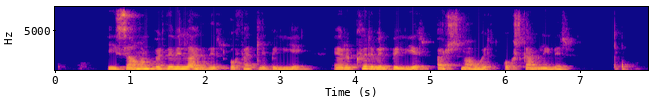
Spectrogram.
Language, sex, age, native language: Icelandic, female, 40-49, Icelandic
